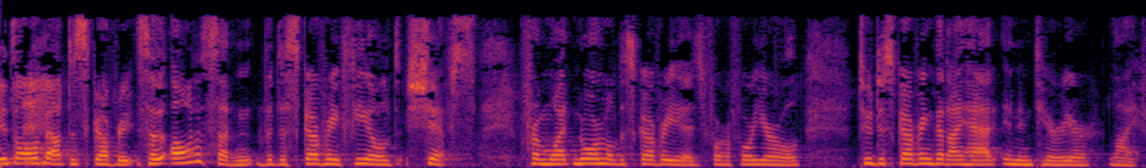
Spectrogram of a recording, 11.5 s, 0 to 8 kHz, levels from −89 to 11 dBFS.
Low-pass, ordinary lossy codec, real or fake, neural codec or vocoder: 7.2 kHz; MP3, 32 kbps; real; none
